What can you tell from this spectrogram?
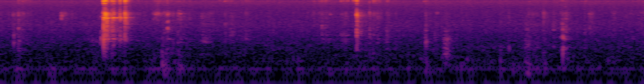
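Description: Faint clicks and scrapes of fingers prying at a Poké Ball-shaped metal tin that will not open. A short cluster of louder clicks comes about a second in, then single clicks a few times.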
